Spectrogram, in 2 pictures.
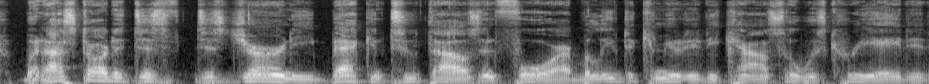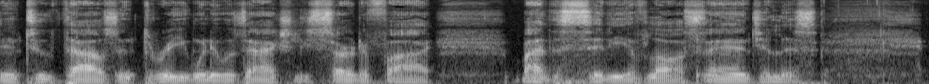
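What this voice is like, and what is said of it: Slightly scratchy, hoarse voice. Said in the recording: “excuse my voice because I just caught a little cold. So, if I'm a little scratchy or back and forth”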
